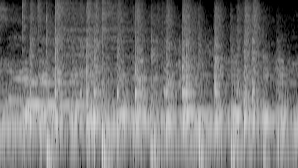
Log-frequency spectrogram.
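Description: A live band playing with a drum kit: a steady beat with a bass drum about every three-quarters of a second and sharp snare and cymbal strikes between, over held chords.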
